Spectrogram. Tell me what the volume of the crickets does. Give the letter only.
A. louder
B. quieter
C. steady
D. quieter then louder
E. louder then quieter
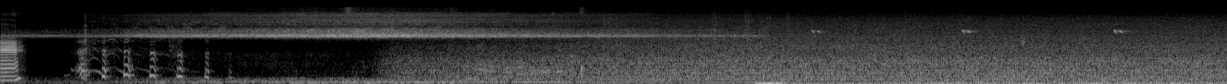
E.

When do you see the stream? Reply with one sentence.
You can hear the stream from 3.7 to 12.2 s.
